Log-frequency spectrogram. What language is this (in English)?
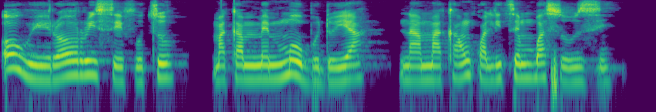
Igbo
